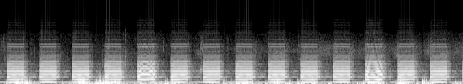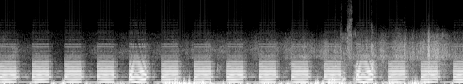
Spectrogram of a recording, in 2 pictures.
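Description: Electronic security alarm sounding: one harsh pitched tone beeping in an even, unbroken rhythm, a little over two beeps a second. It is the kind of alarm set off by a forced entry.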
